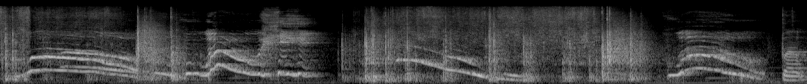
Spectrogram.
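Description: A voice giving four long gliding 'whee'-like cries, each swooping up and then falling in pitch, the third a long drawn-out fall, as plastic slime eggs are sent down a toy spiral slide.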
